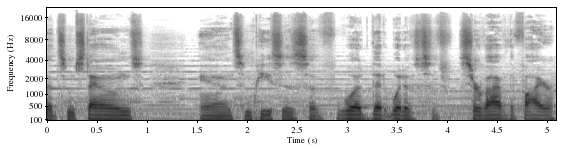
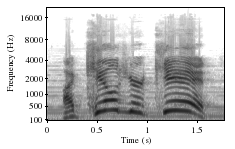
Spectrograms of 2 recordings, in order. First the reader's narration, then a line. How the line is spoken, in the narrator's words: I yell at the top of my lungs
